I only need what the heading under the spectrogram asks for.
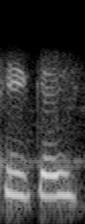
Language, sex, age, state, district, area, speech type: Punjabi, female, 18-30, Punjab, Mansa, urban, conversation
